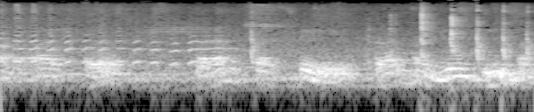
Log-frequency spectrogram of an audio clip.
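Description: A young Alexandrine parakeet chatters in soft, nasal, warbling phrases broken by sharp clicks and squeaks, varying in pitch, in a small indoor room.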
